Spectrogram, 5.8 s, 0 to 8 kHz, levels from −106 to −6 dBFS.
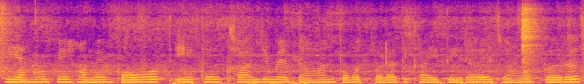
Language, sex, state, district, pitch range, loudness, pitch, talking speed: Hindi, female, Chandigarh, Chandigarh, 225-240 Hz, -19 LUFS, 230 Hz, 155 wpm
